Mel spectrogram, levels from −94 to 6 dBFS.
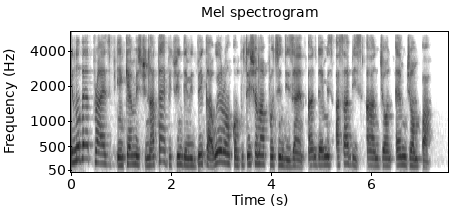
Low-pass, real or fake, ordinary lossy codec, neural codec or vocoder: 5.4 kHz; fake; none; autoencoder, 48 kHz, 128 numbers a frame, DAC-VAE, trained on Japanese speech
